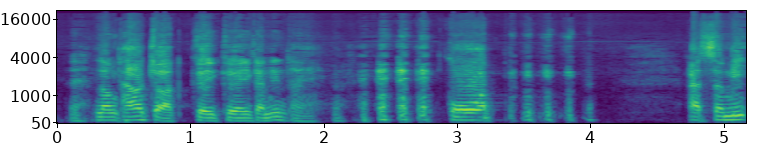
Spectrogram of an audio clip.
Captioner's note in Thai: เสียงหัวเราะ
